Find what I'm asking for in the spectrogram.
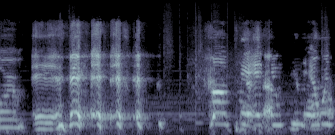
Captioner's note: laughs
